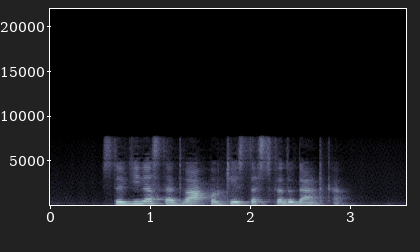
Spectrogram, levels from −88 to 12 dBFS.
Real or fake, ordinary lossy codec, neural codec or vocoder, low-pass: fake; none; codec, 16 kHz, 0.5 kbps, FunCodec, trained on Chinese and English, 25 frames a second; none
